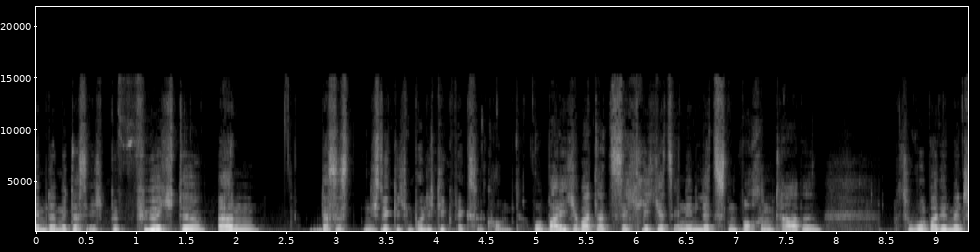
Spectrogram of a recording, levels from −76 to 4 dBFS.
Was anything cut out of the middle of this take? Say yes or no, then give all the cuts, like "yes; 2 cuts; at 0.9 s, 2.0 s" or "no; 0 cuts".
yes; 3 cuts; at 1.8 s, 3.4 s, 7.4 s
